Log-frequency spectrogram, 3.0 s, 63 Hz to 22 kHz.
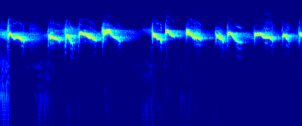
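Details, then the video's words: Kept white-eye singing in warm humid weather, 23 March 2022: a continuous chain of high, slurred, falling twitters, each note closely following the last in a lively, jerky rhythm with a clean quiet background. "Mata Puteh Kitaro Video 1 buka sing"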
